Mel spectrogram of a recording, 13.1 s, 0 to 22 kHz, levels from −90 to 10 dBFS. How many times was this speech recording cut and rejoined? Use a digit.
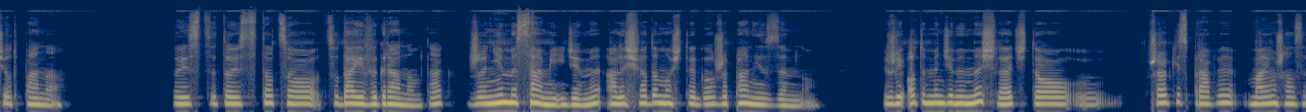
1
